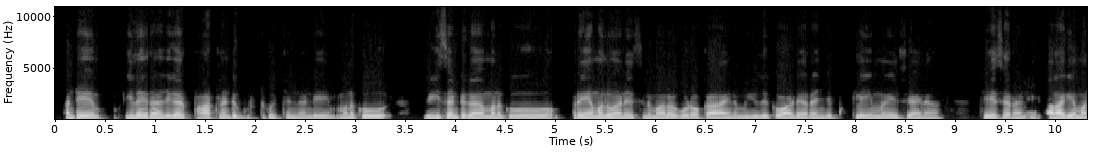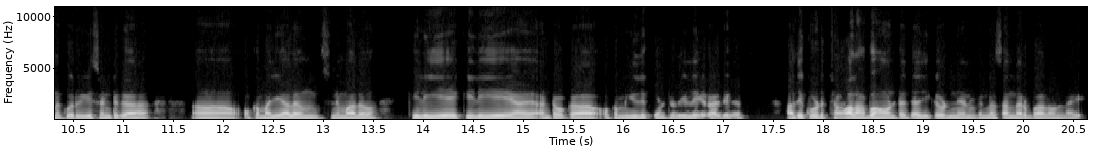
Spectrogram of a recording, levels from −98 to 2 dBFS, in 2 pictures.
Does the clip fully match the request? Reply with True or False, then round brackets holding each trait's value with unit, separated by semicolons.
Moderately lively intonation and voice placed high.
False (3.1 semitones; 120 Hz)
